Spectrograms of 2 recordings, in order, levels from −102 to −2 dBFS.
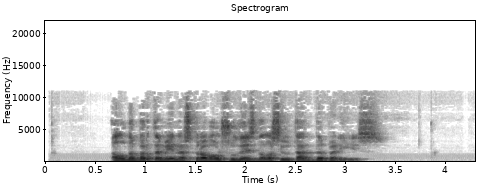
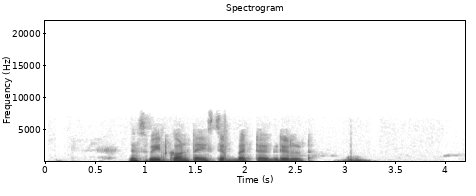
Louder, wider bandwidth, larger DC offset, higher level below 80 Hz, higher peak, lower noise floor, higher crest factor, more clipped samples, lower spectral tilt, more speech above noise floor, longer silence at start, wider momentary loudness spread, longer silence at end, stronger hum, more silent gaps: first, -23 LUFS vs -38 LUFS; first, 11.5 kHz vs 7.4 kHz; neither; about the same, -62 dBFS vs -64 dBFS; first, -6 dBFS vs -20 dBFS; second, -69 dBFS vs -85 dBFS; about the same, 18 dB vs 18 dB; neither; second, -4 dB/octave vs -8 dB/octave; about the same, 46 dB vs 49 dB; second, 0.65 s vs 0.85 s; second, 9 LU vs 13 LU; about the same, 0.95 s vs 0.95 s; neither; neither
